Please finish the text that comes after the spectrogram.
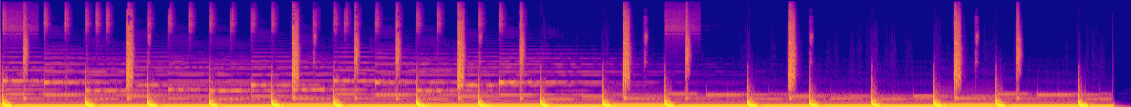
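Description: A trap beat plays a verse section with a punchy booming kick and bass on a steady rhythm, crisp hi-hats, and a melodic hook line over the top, loud and clean with no voices.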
